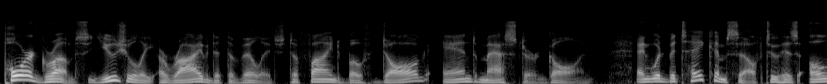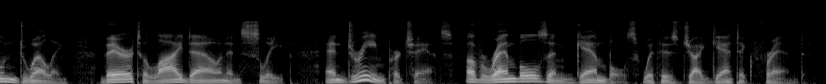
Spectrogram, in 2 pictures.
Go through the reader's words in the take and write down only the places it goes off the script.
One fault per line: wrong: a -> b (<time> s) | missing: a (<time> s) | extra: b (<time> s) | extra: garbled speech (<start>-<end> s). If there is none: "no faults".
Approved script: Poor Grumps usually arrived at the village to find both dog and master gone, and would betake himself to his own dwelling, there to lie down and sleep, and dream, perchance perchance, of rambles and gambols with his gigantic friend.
missing: perchance (12.8 s)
